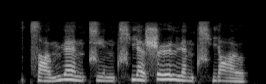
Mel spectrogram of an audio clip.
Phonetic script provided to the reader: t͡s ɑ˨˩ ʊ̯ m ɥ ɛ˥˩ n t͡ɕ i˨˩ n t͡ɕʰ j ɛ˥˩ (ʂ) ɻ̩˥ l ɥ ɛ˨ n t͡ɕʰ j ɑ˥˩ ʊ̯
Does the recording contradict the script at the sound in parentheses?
no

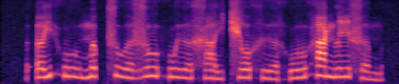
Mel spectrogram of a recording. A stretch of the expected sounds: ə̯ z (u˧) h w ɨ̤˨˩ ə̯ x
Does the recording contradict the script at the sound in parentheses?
no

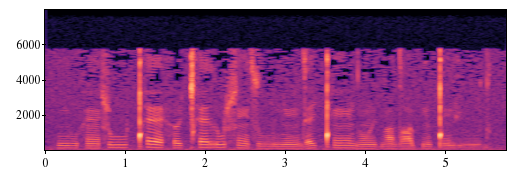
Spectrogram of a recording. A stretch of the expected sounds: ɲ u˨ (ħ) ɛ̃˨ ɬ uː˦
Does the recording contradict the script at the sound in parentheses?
yes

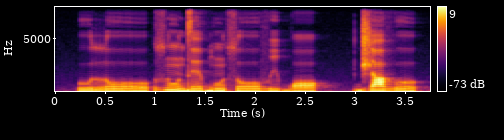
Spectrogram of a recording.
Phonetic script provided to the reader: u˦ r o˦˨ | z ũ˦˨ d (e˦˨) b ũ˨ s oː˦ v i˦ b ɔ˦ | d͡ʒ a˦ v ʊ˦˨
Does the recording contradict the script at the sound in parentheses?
no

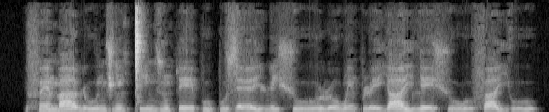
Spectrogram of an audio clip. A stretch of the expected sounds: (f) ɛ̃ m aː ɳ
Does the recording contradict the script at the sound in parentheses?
no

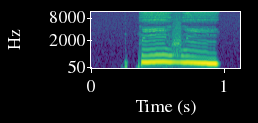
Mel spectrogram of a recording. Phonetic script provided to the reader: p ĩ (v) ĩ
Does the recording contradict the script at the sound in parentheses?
no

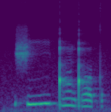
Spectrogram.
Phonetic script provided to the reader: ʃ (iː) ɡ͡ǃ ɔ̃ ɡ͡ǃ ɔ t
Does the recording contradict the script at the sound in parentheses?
no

